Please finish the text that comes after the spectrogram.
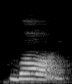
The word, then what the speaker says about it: bawl: पास कर सकते हैं दोनों में से कोई भी बाउल नहीं है यह चीज हमेशा ध्यान रखिए बी ए डब्लू एल भी बाउल नहीं है और बी ओ डब्लू एल भी बाउल नहीं है बी ए डब् एल बल बल और बी ओ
